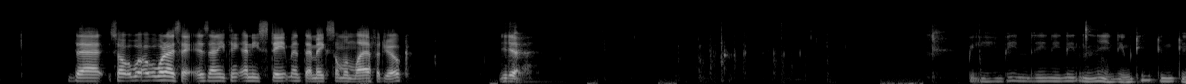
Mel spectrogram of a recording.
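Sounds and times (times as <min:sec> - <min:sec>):
speech: 0:00.7 - 0:04.2, 0:05.0 - 0:05.4, 0:09.7 - 0:11.8
typing on a computer keyboard: 0:06.8 - 0:08.4.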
